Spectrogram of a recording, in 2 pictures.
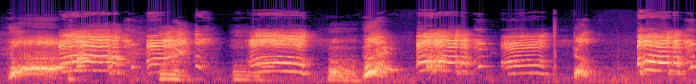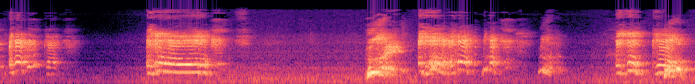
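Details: A child laughs and giggles at someone imitating his hiccups; the laughter comes in bursts with brief abrupt catches that fit hiccups breaking in.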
